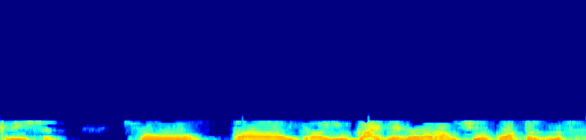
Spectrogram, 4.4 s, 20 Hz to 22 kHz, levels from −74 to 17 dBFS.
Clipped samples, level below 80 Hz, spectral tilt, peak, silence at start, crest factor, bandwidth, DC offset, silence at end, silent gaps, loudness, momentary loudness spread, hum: under 0.1%; -54 dBFS; -10 dB/octave; 0 dBFS; 0 s; 12 dB; 3.2 kHz; under 0.1%; 0 s; 0.85-0.90 s; -11 LUFS; 6 LU; none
